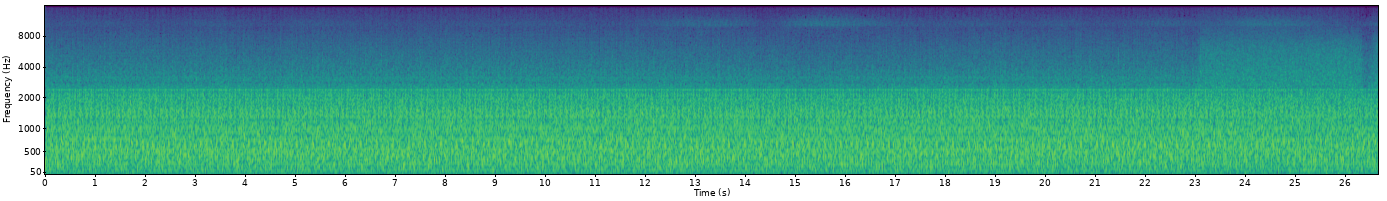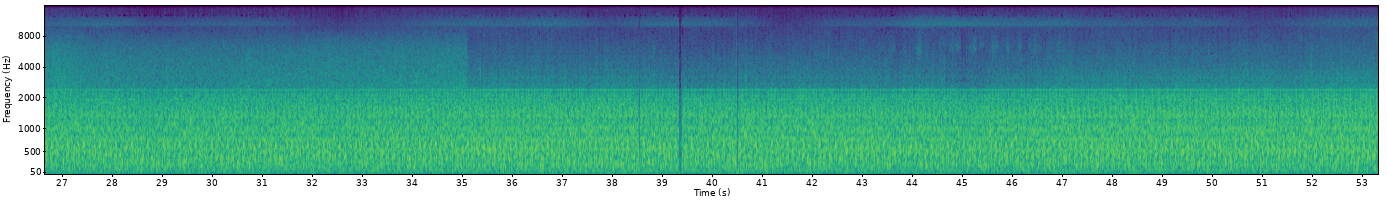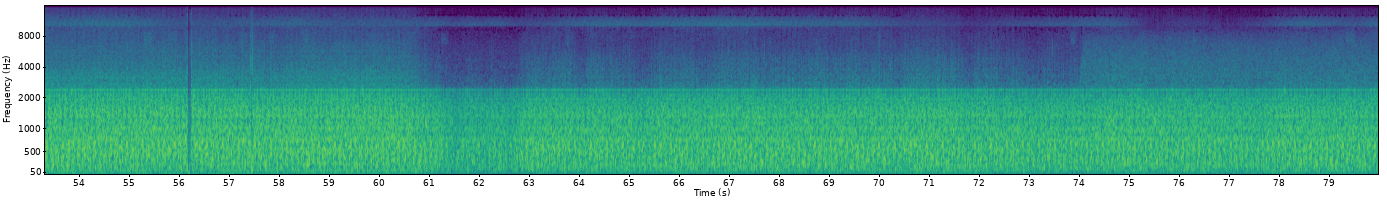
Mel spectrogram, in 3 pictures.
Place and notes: La Galaube-Tarn 81-France / Conspiracy And Crash/Lab01/Install+capt. sonores/Isio4 <++
CONSPIRACY AND CRASH0809022008
>CAPTATIONS SONORES DES FREQ.RADIO AM/ FLUX ALEATOIRE
>ANTENNE RELAI BASE MILITAIRE/
SOUS MARIN/FRANCE
INSTALLATION>
14 February 2008, 10:00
